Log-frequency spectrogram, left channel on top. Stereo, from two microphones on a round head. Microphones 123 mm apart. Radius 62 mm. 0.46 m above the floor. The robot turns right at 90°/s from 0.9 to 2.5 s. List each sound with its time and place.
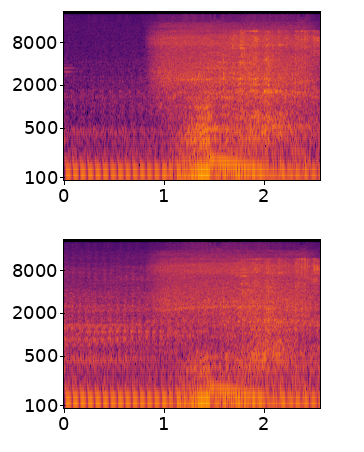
1.6 s keys jangling: 95° left, 7 m; by 2.6 s straight behind, 7 m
